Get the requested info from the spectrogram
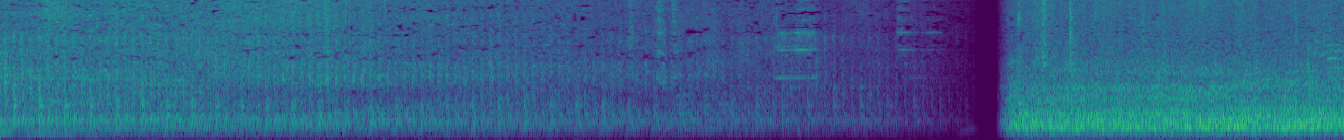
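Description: Paddy threshing machine running steadily. The sound slowly fades over about seven seconds, drops out briefly, then returns loud and close.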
